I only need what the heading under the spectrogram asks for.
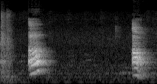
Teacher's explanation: अ जो है वो कहां से उच्चारित होते हैं, कंठ से उच्चारित होते हैं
